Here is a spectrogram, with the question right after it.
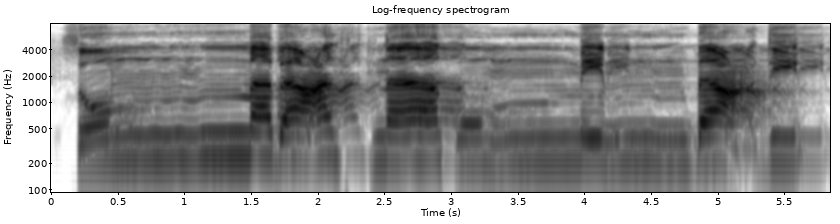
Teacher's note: بعدی نہیں کریں گے اور نہ ہی بعدی کریں گے بلکہ عین کی آواز بھی آئے گی اور دال کو جو ہے ہم لمبا نہیں ہونے دیں گے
